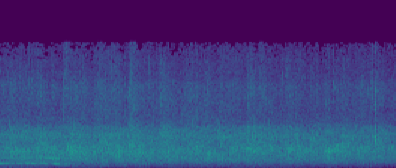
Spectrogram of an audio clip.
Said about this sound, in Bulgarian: О, ако ръкопляскаш, ръкопляскаш, като че наистина вярваш, хайде!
